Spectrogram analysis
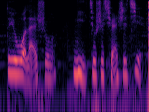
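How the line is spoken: Very tender. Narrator (Chinese): 男朋友非常温柔的说

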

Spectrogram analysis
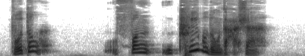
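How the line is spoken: Helpless quiet reply. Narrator (Chinese): 鹰行无可奈何，只好小声的回答道

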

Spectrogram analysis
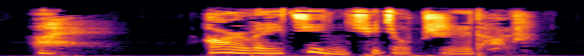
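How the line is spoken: Old steward sighing. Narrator (Chinese): 老管家叹了口气

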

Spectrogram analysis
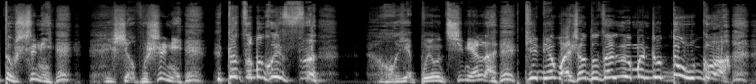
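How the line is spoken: Frantic roar. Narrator (Chinese): 老万已经失去理智了，吼道

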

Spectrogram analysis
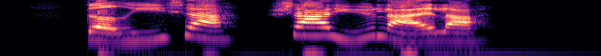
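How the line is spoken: Loud reply. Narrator (Chinese): 妈妈大声的回答说

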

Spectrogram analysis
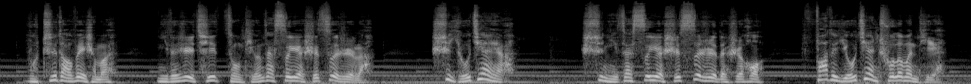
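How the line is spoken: Breathless. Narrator (Chinese): 秦朗气喘吁吁的，说

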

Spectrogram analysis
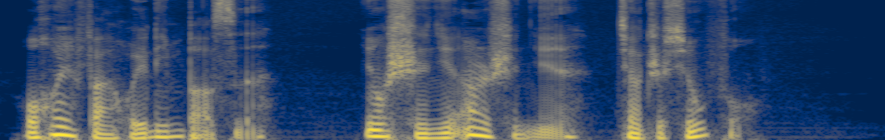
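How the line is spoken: Soft. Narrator (Chinese): 我，明空轻声道

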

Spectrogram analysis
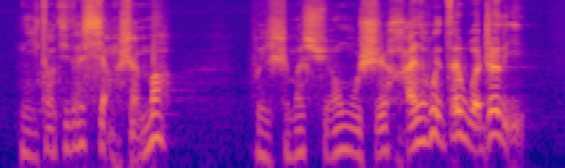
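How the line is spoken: Angry roar. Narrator (Chinese): 布莎怒吼道

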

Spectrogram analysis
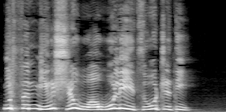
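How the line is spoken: Sneering. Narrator (Chinese): 贾母冷笑道

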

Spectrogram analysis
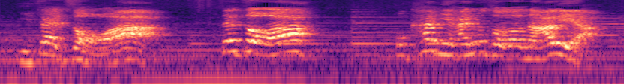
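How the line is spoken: Desperate uncontrolled shouting. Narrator (Chinese): 阿汉 他想到自己再也无处可去，忽然朝着天空失控的大喊大叫

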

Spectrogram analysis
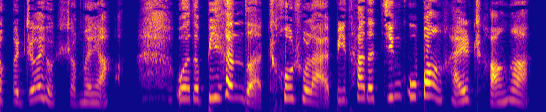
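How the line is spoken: Hearty laughter. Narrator (Chinese): 牛魔王哈哈大笑道

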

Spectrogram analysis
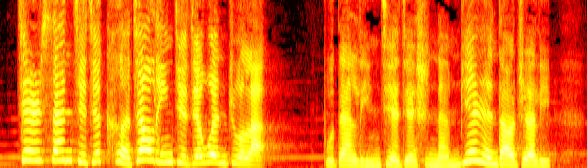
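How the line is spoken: Laughing, clapping hands. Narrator (Chinese): 湘云拍着手笑道

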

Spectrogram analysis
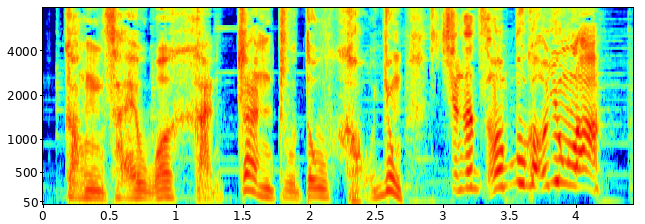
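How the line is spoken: Angry roar. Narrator (Chinese): 甘秋恼火的吼道

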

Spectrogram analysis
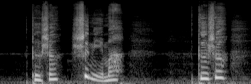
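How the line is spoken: Crying out. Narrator (Chinese): 哭喊道

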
